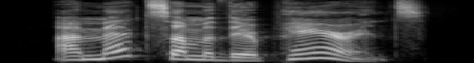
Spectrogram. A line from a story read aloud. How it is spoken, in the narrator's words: Aunt Charlotte said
